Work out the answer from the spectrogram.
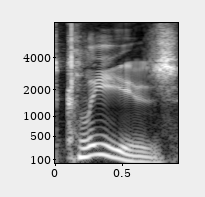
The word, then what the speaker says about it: Cleese: So, So it's Cleese. Yeah. Okay. But also, if you think about it, I mean, that's how you'd pronounce any word that's spelled like that. Right. I guess there isn't Except another Reese's one. But like peanut butter Cleese. cups. It's not like fleece But with a C.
